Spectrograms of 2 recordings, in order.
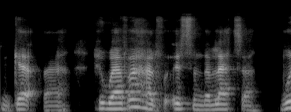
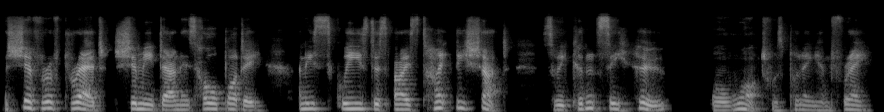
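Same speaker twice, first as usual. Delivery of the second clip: plain reading voice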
